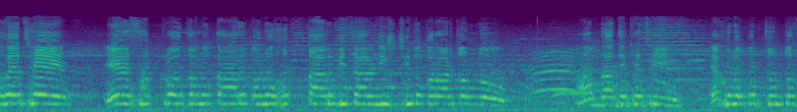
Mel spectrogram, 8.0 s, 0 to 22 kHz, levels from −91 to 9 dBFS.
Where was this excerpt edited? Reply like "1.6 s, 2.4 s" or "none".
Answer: none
